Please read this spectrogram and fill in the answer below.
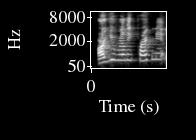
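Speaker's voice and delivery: very high-pitched skeptical question; exaggerated, squeaky doubt; mock disbelief. Doubts the pregnancy claim.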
